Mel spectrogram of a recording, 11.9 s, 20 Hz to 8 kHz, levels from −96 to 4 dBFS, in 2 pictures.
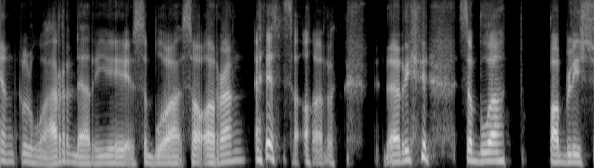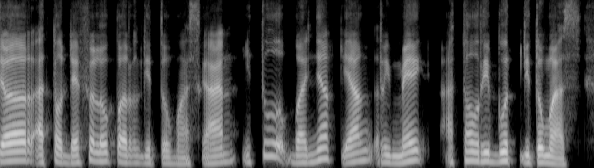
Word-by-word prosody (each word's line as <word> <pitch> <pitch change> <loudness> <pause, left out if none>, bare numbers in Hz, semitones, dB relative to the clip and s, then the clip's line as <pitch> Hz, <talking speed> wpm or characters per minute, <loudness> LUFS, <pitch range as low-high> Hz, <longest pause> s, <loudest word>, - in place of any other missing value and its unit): yang 155 -2 -3
keluar 135 +1 -2
dari 120 0 -1
sebuah 120 +1 0
seorang 145 +7 +2
eh 175 - +6
seorang. - - -5 0.5
Dari 140 +5 +4 0.5
sebuah 155 -1 +4 0.5
publisher 140 +4 +4
atau 130 +1 -1
developer 130 +2 -1
gitu 115 -1 -7
Mas 105 0 -8
kan, 125 +6 -1
itu 235 - -6
banyak 135 +9 -2
yang 150 +6 0
remake 135 +7 0
atau 155 +4 -3
reboot 155 +2 +1
gitu 130 0 0
Mas. 100 -4 0
135 Hz, 115 wpm, -24 LUFS, 125-155 Hz, 0.5 s, eh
